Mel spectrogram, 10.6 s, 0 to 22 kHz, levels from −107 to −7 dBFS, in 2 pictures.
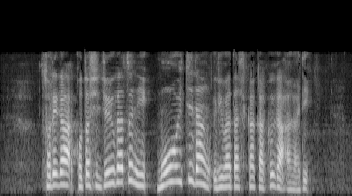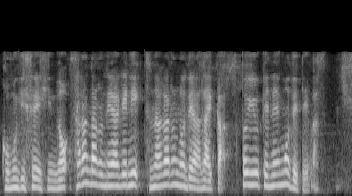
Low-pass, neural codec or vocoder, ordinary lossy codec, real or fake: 7.2 kHz; vocoder, 22.05 kHz, 80 mel bands, HiFi-GAN; AAC, 32 kbps; fake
